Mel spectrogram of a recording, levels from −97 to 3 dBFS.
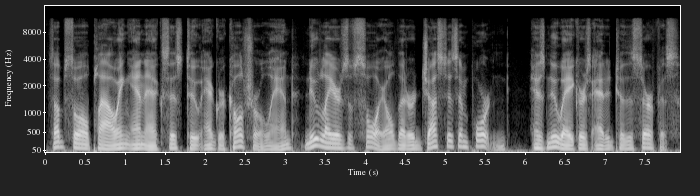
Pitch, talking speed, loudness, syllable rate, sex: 100 Hz, 165 wpm, -19 LUFS, 4.9 syllables/s, male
